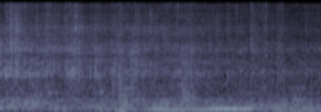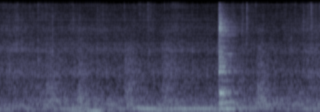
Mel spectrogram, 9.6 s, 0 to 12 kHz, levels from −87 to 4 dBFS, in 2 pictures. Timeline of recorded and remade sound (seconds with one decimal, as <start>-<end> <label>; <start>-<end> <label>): 0.0-9.6 recorded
